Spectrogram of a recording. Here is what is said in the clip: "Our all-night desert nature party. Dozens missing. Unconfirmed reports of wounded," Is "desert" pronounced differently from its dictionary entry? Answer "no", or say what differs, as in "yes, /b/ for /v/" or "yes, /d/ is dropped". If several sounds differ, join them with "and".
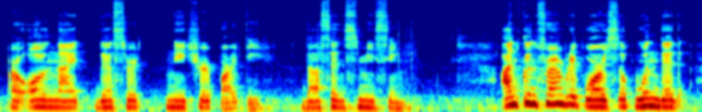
yes, /s/ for /z/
